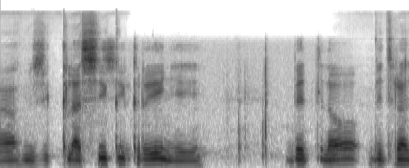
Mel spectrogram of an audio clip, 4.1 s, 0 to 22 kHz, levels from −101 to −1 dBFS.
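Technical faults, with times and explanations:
1.00 to 3.62 s, digital radio blending to analogue: the receiver cross-fades over 316 ms to the FM copy, so level drops about 3 dB and hiss rises to roughly 35 dB below. Unlike plain filtering, the hiss arrives with it, and everything reverses afterwards.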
